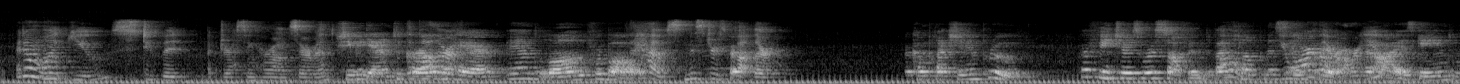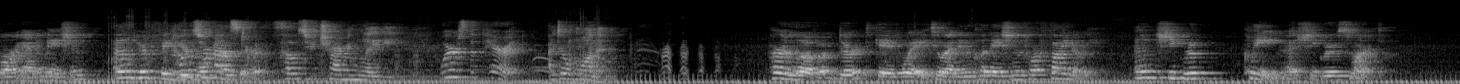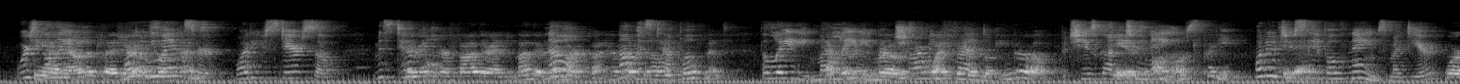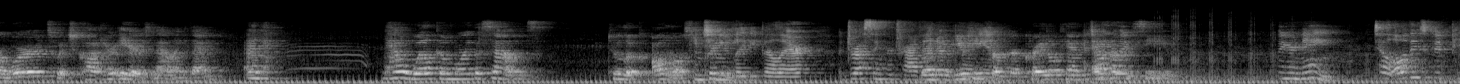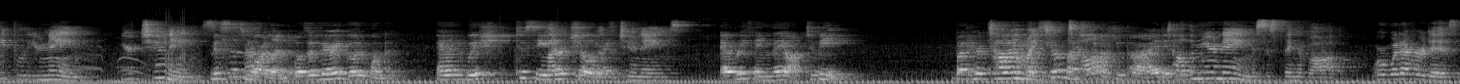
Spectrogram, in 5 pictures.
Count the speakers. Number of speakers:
2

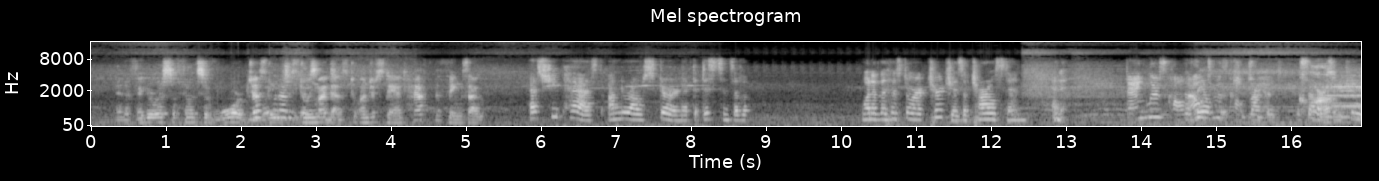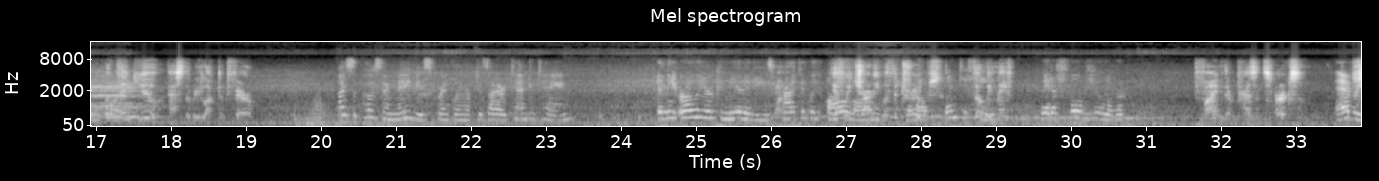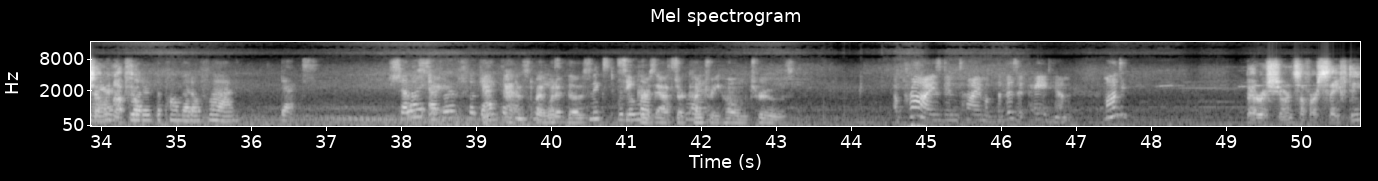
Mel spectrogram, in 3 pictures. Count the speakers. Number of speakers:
9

